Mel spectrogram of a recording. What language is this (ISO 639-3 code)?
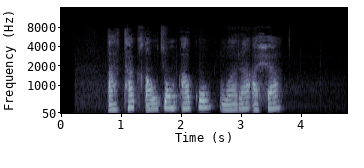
abk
